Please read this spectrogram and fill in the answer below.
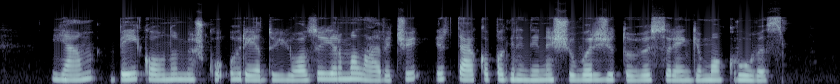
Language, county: Lithuanian, Panevėžys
